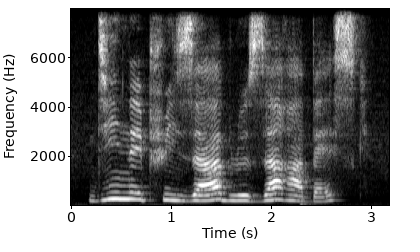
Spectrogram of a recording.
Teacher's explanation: liaison est obligatoire entre l'adjectif et le nom d'inépuisables arabesque et pour une fois on va prononcer le E à la fin du mot inépuisable puisqu'il y a deux consonnes devant B et l et la consonne phonétique Z après d'inépuisable arabesque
